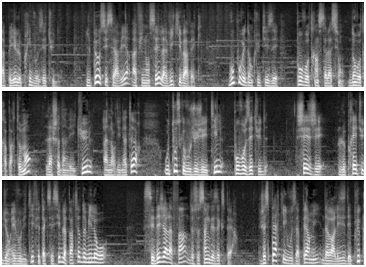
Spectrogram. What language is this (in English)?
French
